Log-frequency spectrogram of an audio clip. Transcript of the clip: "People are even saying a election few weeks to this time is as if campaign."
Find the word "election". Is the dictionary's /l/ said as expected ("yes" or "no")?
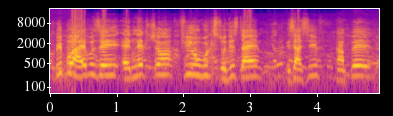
no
